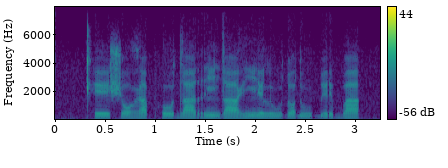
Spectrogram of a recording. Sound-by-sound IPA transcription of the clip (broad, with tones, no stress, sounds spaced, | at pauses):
kʰ eː˨ ʃ ɔ˨ ɣ a˨ pʰ oː˨ d aː˨ r ĩ˦˨ d aː˨ ɣ ĩ˦ ɾ ɪ˨ l uː˦ ɗ ɔ˨ ɗ uː˨ ɓ ɪ˨ ɾ ɪ˦ b a˦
